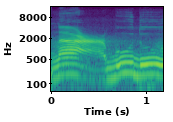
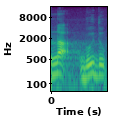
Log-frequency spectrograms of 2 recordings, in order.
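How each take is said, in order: First: The ain sound is clearly and fully sounded. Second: The ain sound is weak and barely heard. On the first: The speaker calls it right. "Maka bunyinya" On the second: The speaker calls it wrong. "Bukan na'budu, kurang"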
